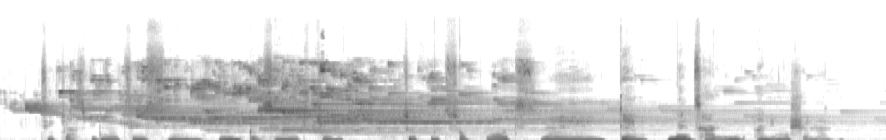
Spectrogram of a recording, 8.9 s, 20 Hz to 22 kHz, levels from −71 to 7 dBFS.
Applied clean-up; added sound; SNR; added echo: none; Chime; -3 dB; none.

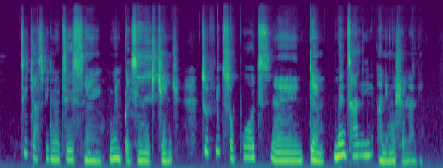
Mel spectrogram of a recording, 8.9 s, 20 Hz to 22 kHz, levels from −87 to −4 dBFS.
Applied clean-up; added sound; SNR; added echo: none; none; none; none.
